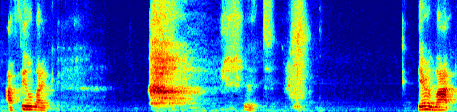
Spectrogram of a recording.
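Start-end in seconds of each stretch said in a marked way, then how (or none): 2.2-4.0 overwhelmed. Real, not acted. Overwhelmed during emotional reading.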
